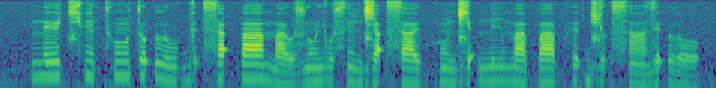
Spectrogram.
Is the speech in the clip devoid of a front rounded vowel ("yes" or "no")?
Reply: yes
